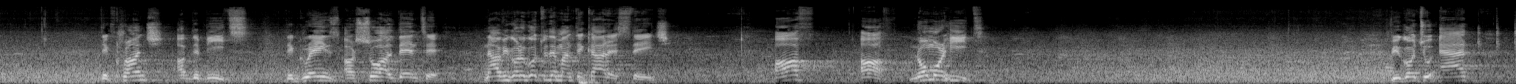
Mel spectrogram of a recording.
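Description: A man speaks with animation through a microphone in a large, echoing hall.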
